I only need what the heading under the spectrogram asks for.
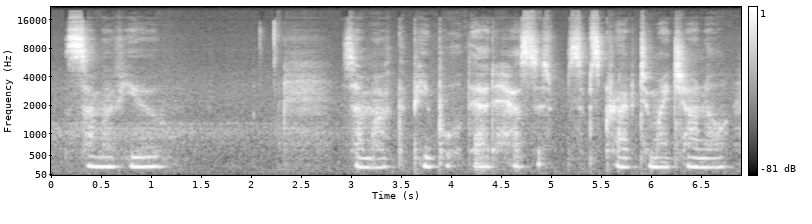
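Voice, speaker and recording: A soft-spoken woman at a very slow pace, with long, frequent pauses and noticeable background noise. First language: Italian. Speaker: ASMR creator. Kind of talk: ASMR story reading. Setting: home recording without a microphone.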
